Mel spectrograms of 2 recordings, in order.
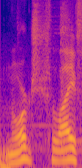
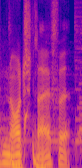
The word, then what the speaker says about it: Nordschleife: Okay, so here we go for a lap of the Nordschleife, not Nordschleife or Nordschleife, but the Nürburgring Nordschleife.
